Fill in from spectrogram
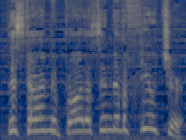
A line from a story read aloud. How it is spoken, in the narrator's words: Albert cried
